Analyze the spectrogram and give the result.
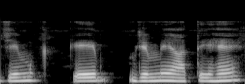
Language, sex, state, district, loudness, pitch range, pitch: Hindi, female, Punjab, Kapurthala, -16 LUFS, 160-175 Hz, 165 Hz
